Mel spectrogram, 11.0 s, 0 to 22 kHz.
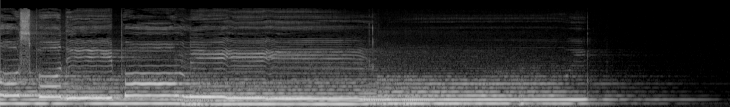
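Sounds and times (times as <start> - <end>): low drone: 0.0 - 10.2
choir chanting held chord: 0.0 - 10.3.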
